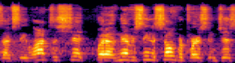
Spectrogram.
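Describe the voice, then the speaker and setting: A man with an American accent, moderate pace and fairly even intonation, over noticeable background noise. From Chicago. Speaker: assault victim speaking to police. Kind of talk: casual talk with police after incident. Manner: agitated.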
